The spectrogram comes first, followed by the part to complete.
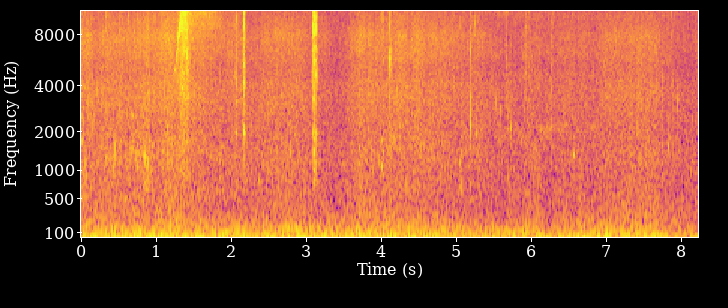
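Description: Strong wind buffeting the camera microphone: a steady low rumble, with a few brief clicks scattered through it.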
